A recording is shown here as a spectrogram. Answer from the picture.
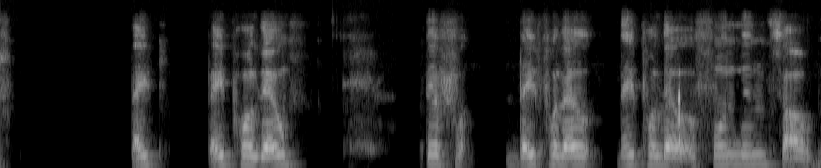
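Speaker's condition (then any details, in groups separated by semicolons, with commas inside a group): Cerebral palsy; wheelchair user since childhood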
